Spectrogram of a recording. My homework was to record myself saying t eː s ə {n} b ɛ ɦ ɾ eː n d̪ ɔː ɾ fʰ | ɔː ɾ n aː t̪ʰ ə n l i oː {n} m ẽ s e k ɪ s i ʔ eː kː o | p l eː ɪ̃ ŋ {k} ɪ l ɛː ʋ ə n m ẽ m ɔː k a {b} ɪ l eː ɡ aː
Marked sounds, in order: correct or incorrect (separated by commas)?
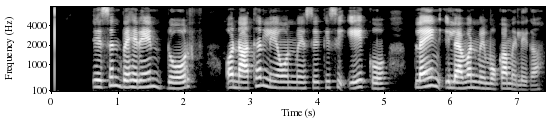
correct, correct, incorrect, incorrect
